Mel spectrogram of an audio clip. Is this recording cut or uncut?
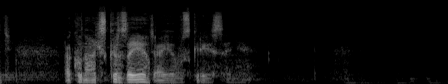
cut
